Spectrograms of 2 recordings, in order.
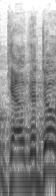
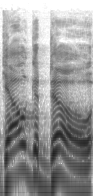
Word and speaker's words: Gal Gadot: is a special psa i learned how to pronounce her name by watching a clip of your show oh gal gadot that's right i said gal gadot and then i said is that right and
